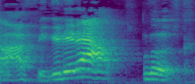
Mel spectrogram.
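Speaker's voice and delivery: loud, proud announcement; triumphant. Real, not acted. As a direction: crow about the win. Triumphant after fixing tripod.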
